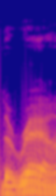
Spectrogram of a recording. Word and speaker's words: Daryl: Spelled Daryl, but it's pronounced Darrell, know what I mean?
